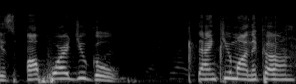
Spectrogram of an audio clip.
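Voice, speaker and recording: A woman with a Caribbean accent speaks at a moderate pace in a fairly high voice. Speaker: TV host and youth program founder. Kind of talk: speech to pageant contestants. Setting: ballroom event.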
